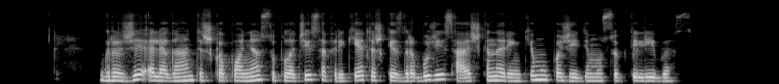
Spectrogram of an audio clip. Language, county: Lithuanian, Kaunas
